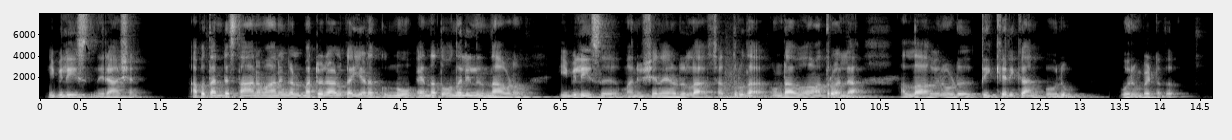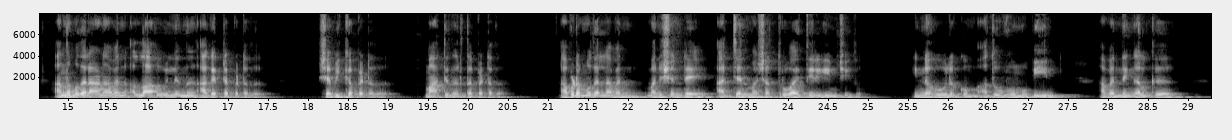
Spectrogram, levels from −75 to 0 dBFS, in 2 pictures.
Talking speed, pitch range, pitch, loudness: 80 wpm, 105-130 Hz, 115 Hz, -17 LUFS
